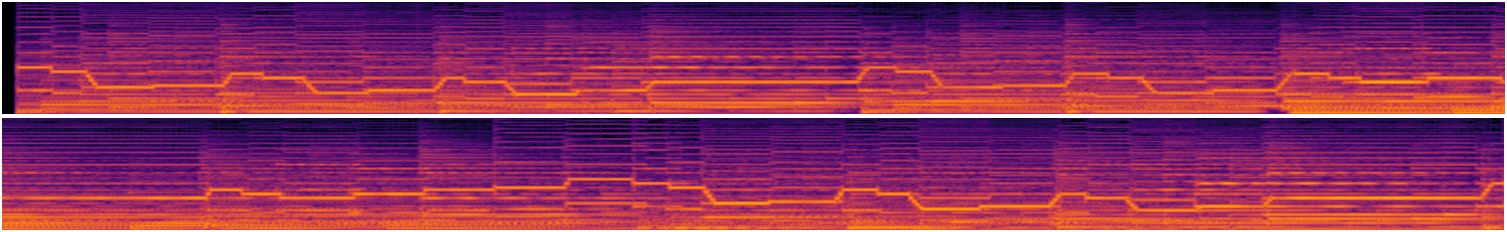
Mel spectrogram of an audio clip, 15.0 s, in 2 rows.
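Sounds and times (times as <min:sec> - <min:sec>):
ringtone: 0:00.1 - 0:15.0.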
